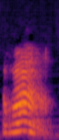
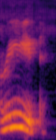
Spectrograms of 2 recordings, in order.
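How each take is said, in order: First: It is said the past-tense way. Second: It is said the usual present-tense way. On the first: The action happened in the past. "karena ini bentuk lampau, pengucapannya read" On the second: The action happens now or usually. "Biasanya kita baca read gitu ya"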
